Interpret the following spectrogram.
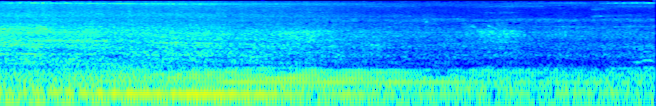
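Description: A steady low rumble that swells about one to three seconds in and then eases off slightly.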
